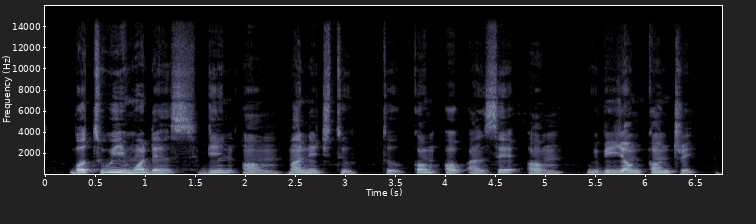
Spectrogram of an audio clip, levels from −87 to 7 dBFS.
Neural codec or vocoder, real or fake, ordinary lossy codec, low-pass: none; real; none; 14.4 kHz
